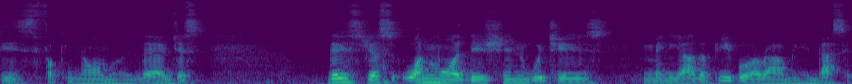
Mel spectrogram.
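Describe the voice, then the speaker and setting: On a very clean recording with a silent background, a man talks at medium pitch with ordinary pitch variation. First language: Vietnamese. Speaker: English teacher and IELTS content creator. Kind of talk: casual vlog monologue.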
